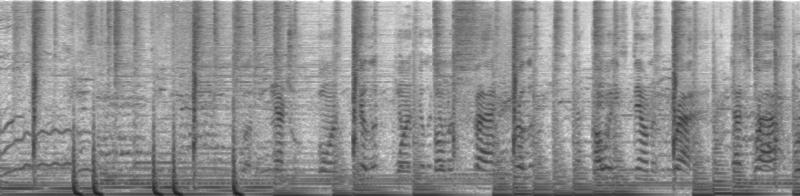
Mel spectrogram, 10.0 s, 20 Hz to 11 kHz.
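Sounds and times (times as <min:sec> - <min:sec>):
wavering melody line: 0:00.0 - 0:06.2
hip-hop background music: 0:00.0 - 0:10.0
heavy kick-drum beat: 0:00.9 - 0:03.4.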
